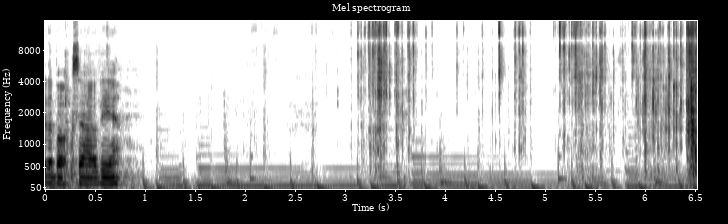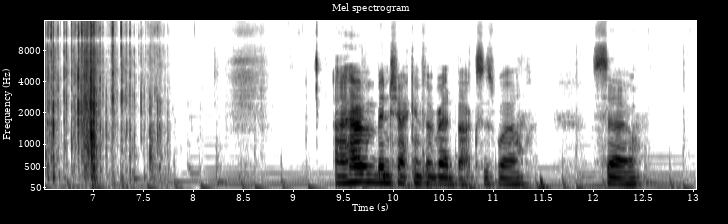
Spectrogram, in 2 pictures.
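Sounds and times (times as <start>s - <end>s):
background music: 0.0s - 13.0s
foil wrapper crinkling and tearing: 3.1s - 7.8s.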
